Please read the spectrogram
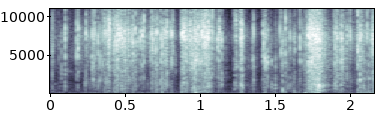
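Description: Foil wrapper of an Upper Deck hockey card pack crinkling and rustling as it is picked up and opened by hand.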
